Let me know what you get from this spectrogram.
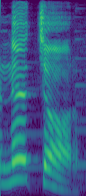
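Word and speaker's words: nature: পরে টি আই ও এন আছে সেটারে চ উচ্চারণ হয়েছে দেখো কোশ্চেন তারপরে নেচার দেখো এটারে টি পরে ইউ আর ইছি সেটারে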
